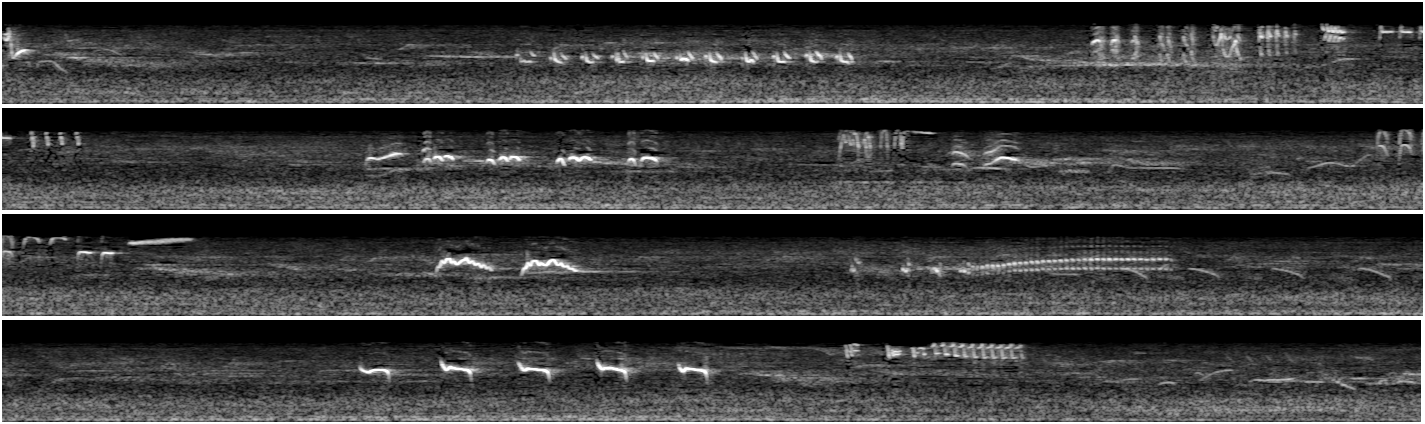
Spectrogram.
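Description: Birds singing: short chirping and trilling phrases of varied shapes, a new one every couple of seconds, over a steady low hiss.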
